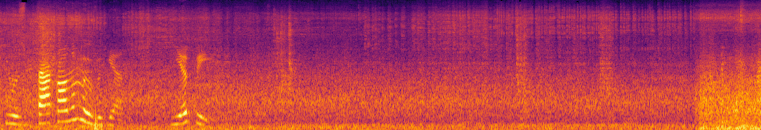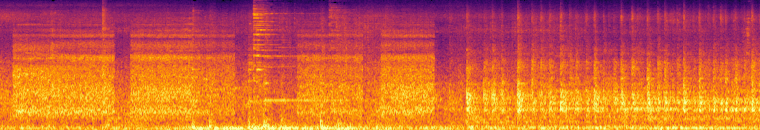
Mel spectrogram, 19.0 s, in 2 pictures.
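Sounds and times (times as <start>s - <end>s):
dense rushing noise: 0.0s - 19.0s
freight train rumbling on rails: 8.4s - 19.0s.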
